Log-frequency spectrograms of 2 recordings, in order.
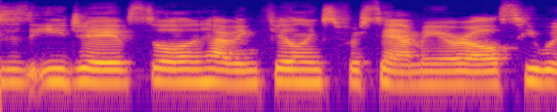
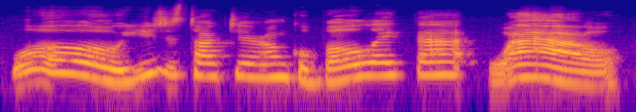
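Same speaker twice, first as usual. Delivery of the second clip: higher amazed whoa; impressed whoa; 5 semitones higher than usual. Real, not acted. Viewer impressed Carrie scolded Bo, higher. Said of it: "I was like".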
